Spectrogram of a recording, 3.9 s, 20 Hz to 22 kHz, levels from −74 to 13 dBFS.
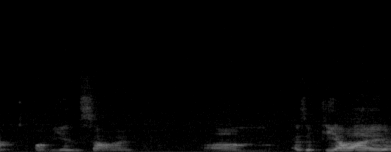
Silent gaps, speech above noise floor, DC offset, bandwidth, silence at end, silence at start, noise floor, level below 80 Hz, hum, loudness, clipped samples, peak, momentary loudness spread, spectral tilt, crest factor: none; 24 dB; under 0.1%; 19 kHz; 0 s; 0 s; -60 dBFS; -78 dBFS; none; -38 LUFS; under 0.1%; -20 dBFS; 25 LU; -2.5 dB/octave; 20 dB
